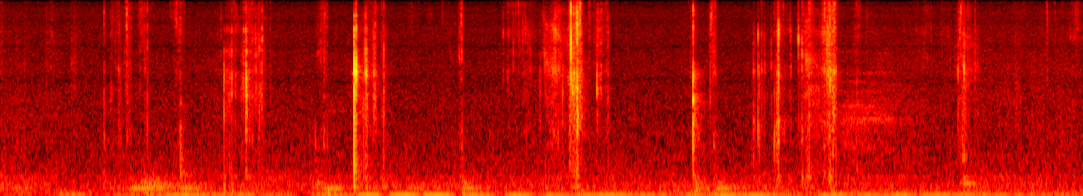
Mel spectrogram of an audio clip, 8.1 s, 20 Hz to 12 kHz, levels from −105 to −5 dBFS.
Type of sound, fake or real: real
